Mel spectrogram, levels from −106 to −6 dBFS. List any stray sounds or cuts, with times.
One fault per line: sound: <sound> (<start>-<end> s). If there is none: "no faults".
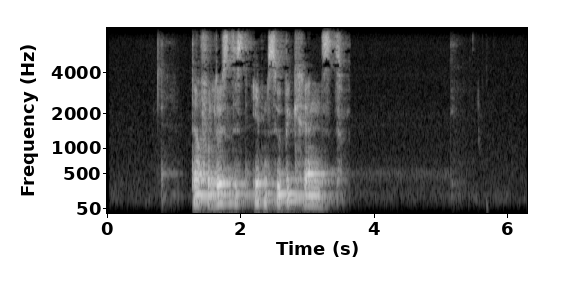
no faults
